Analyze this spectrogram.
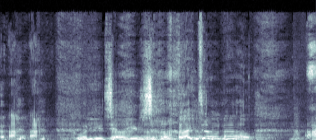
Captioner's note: laughter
